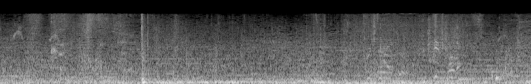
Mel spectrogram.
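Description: A Confringo fire spell detonates in a wizard video game amid dense, continuous booms and crashing blasts, loud and close throughout with one sharper impact near the start.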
